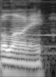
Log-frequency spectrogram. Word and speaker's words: bologna: I shouldn't judge too harshly because English does have baloney, and that's spelled Bologna.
